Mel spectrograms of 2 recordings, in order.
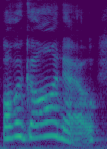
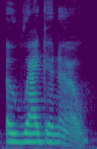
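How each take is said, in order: First: The word is said with the British pronunciation. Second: The word is said with the American pronunciation. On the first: The speaker calls it right. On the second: The speaker calls it wrong.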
